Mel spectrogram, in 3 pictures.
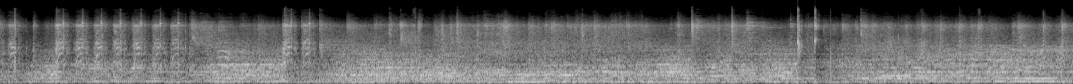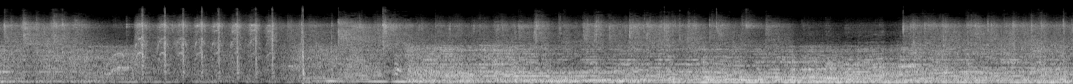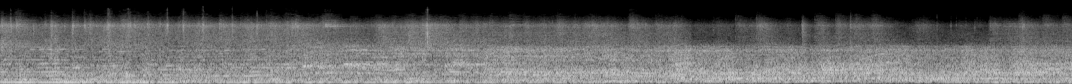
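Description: Music with a steady beat; a little before halfway there is a short stretch of rapid, evenly spaced ticks.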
